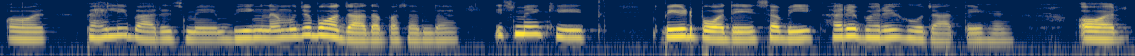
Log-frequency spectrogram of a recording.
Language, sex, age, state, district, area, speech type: Hindi, female, 18-30, Madhya Pradesh, Bhopal, urban, spontaneous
